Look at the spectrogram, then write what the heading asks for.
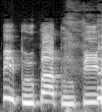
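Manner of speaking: high, loud beeping robot. Retold or imitated. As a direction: beep it out like a machine. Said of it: "Calculations say".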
